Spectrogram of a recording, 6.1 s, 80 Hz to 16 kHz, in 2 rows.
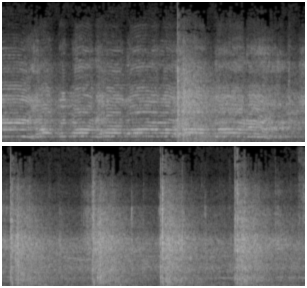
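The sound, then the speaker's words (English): In a mounted shooting competition, a rider on horseback fires five loud, sharp shots from two .45 caliber pistols loaded with special blank ammunition, cracking out in quick, uneven succession and popping red and white balloons set on barrels, following a few seconds of steady tonal background sound with what may be voices. “riders shoot balloons using two 45 caliber pistols loaded with special blank ammunition”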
